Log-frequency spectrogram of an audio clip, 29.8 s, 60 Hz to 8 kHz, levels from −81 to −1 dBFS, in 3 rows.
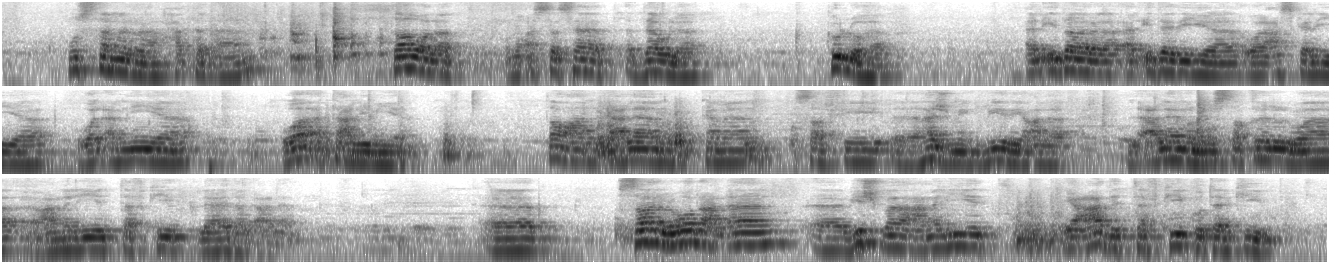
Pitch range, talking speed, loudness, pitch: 115-135 Hz, 70 wpm, -22 LUFS, 125 Hz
